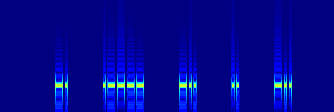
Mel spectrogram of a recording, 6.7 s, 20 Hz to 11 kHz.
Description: Morse code, heard as a keyed tone, about 25 wpm, spaced as for 10 wpm, 700 Hz. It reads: N1DID
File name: Lesson 16g - Letter c - Call Signs 25wpm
